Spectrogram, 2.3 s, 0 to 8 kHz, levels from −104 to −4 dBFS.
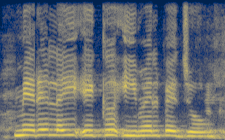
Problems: background sounds at intervals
